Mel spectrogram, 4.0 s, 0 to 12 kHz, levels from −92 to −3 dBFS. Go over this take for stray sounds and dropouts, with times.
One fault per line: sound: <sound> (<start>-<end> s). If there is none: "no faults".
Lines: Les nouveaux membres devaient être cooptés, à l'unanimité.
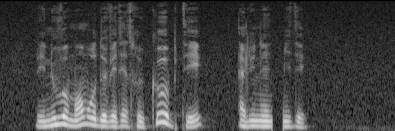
sound: dropout (2.7-2.8 s)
